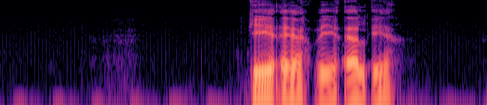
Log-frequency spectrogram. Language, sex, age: Swedish, male, 50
